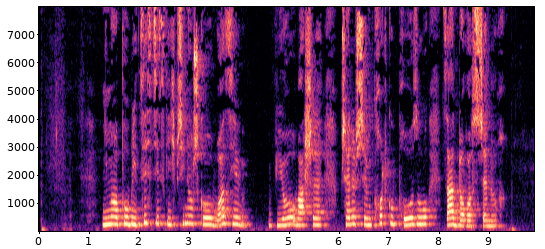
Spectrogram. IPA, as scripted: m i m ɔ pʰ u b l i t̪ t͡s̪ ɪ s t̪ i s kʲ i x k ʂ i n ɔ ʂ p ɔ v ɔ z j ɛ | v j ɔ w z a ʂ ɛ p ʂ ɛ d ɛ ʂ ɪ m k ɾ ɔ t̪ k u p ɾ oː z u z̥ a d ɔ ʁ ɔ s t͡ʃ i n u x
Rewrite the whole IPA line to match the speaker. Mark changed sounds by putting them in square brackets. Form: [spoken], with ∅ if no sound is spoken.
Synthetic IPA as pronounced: m i m ɔ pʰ u b l i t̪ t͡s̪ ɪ s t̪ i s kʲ i x [p] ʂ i n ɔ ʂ [k] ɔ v ɔ z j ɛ | v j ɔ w [v] a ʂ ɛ p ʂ ɛ d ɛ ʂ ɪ m k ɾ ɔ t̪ k u p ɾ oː z u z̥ a d ɔ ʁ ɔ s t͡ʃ [ɛ] n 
